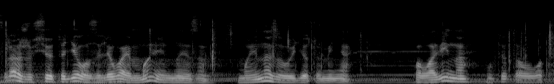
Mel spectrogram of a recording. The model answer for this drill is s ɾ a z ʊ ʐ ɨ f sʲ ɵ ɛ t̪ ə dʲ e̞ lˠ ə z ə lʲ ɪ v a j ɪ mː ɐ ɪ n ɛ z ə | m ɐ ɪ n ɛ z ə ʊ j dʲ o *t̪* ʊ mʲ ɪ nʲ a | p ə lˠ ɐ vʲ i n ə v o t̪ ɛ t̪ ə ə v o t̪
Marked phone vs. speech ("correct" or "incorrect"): correct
